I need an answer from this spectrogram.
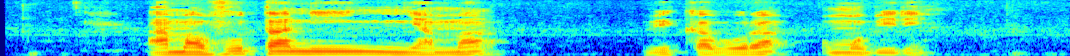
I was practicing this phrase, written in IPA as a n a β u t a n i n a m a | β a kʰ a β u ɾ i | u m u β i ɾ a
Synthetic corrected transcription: a m a v u t a n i ɲ a m a | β i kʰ a β u ɾ a | u m u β i ɾ i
